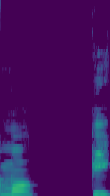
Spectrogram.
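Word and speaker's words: mad: एम ए डी, एम का म, डी का ड, ए है तो इसको उच्चारण आय के रूप में हो जाएगा दोस्तों मैड मिस होता है पागल।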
